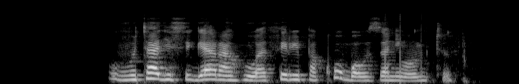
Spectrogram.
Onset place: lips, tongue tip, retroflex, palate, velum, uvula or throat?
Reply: lips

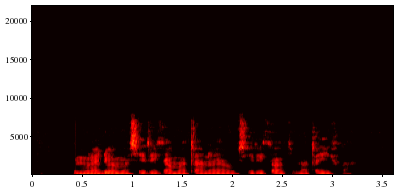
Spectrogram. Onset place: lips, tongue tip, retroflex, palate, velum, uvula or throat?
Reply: tongue tip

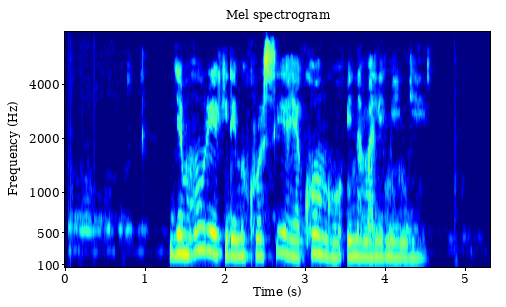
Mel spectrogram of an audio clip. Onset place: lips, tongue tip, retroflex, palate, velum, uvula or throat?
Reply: palate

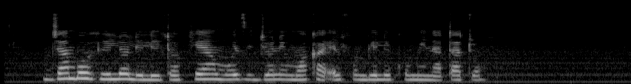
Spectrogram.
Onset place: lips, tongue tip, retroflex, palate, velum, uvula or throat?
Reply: palate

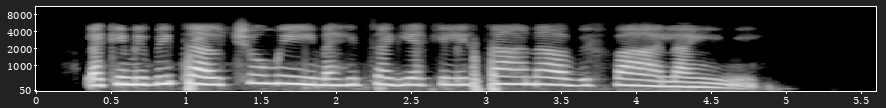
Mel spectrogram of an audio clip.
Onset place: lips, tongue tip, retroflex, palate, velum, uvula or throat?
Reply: tongue tip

